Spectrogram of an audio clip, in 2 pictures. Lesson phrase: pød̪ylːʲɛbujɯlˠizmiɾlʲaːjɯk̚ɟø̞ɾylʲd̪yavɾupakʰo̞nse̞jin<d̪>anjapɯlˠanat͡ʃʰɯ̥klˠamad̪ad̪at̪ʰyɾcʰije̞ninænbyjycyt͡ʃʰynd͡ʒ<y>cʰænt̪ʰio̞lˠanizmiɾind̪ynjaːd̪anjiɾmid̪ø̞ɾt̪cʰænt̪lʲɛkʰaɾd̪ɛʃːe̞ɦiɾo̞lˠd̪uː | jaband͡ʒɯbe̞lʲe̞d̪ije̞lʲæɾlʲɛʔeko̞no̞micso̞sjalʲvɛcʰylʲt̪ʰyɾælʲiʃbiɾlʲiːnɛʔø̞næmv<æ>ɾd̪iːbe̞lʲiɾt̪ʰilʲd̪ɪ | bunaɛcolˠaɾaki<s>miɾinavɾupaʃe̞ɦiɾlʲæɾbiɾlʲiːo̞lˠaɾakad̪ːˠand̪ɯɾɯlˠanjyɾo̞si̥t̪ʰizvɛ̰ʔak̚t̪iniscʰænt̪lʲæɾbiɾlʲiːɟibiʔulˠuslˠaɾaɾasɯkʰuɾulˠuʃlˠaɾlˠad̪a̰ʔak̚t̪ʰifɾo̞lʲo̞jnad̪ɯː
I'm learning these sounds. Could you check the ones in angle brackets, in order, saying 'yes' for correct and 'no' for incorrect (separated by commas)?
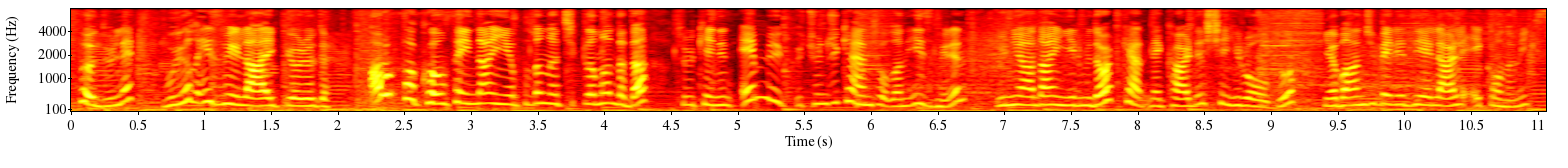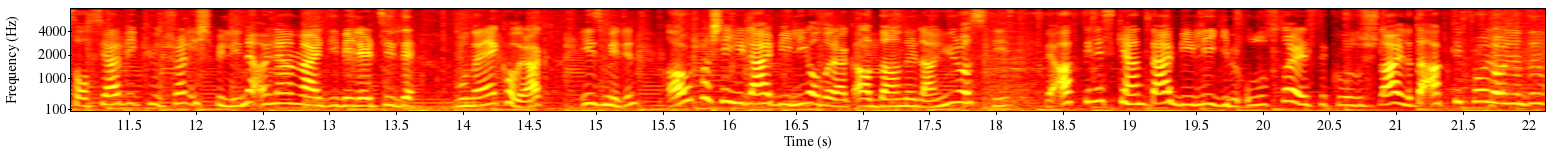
yes, yes, yes, no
